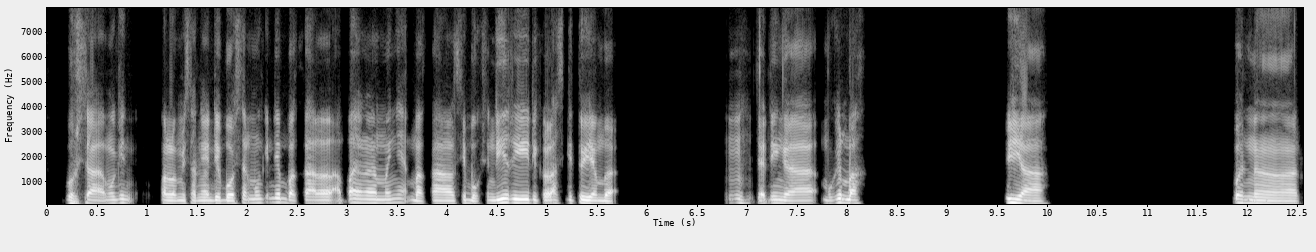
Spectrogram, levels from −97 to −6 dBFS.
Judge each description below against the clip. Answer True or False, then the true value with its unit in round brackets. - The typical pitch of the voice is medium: False (125 Hz)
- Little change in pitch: False (3.6 semitones)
